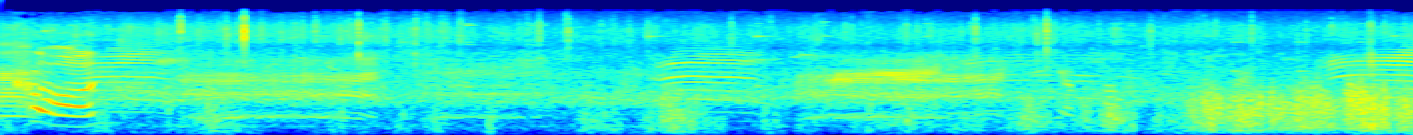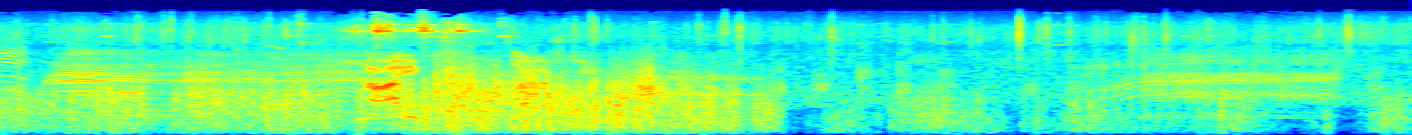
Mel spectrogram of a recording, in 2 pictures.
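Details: Sheep in a flock give quavering bleats at the start and around four seconds, then a long stretch of broad rushing noise covers the middle before another bleat rises near the end.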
